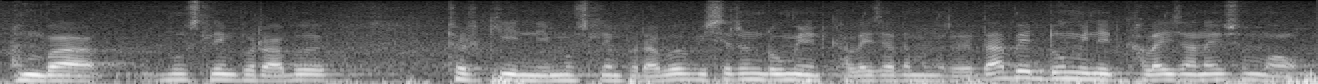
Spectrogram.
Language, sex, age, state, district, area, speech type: Bodo, male, 30-45, Assam, Kokrajhar, rural, spontaneous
